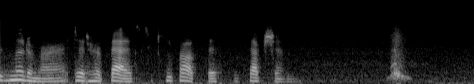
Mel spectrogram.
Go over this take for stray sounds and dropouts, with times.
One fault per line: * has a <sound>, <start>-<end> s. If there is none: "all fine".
* has a whoosh, 3.9-4.1 s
